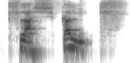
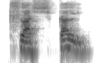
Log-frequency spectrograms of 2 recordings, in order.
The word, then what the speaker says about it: Tlaxcali: que tenga con TL, es Tlaxcali, Tlaxcali. Sacamos el aire a los lados para pronunciar el TL.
